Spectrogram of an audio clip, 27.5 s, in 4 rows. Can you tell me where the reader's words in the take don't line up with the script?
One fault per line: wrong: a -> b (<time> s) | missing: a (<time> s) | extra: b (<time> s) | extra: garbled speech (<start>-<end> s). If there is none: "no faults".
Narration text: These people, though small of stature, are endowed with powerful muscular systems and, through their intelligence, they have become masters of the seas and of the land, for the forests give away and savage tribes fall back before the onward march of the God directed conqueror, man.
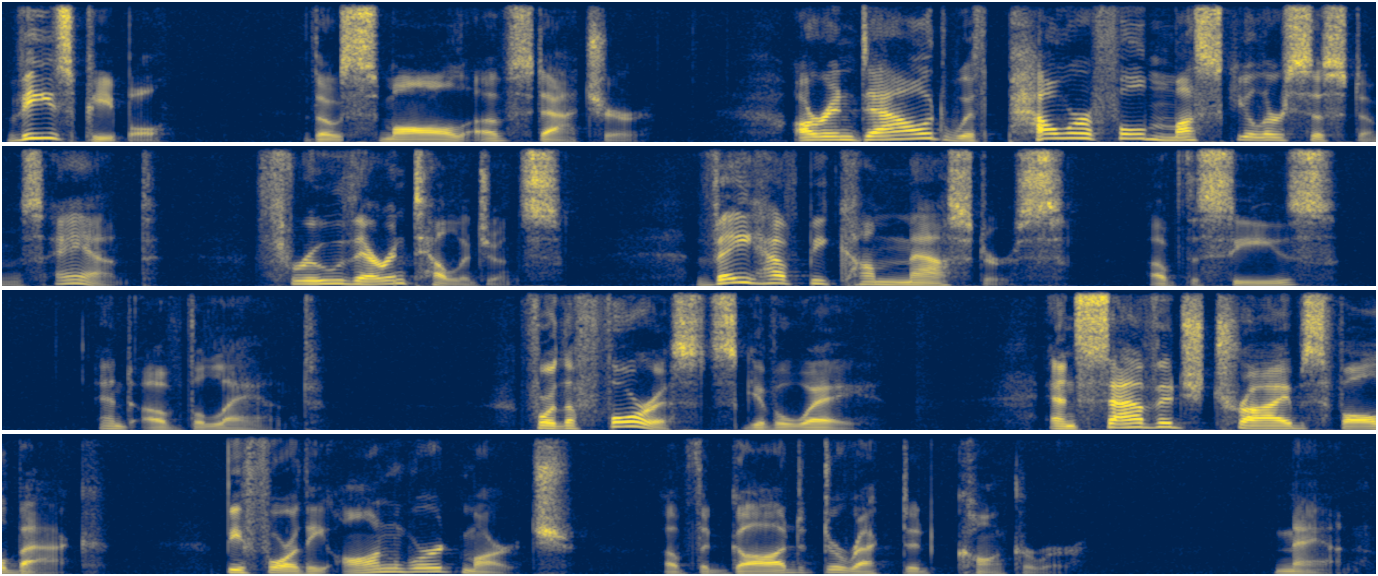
no faults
